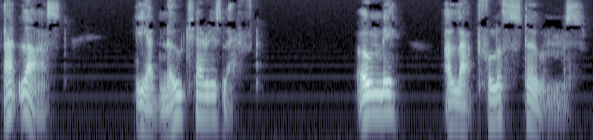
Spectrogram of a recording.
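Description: Reading scripted narration of a children's sci-fi novel, this man sounds low, mellow and a touch husky, with no echo. His pitch moves in big swings, and he goes very slowly with purposeful pauses, dramatic and measured like a seasoned audiobook reader spinning a story for kids.

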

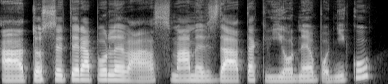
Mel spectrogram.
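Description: Woman doing a gruff grumbling crook. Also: on the low side, steady tone, a bit bright, no echo, clean studio sound, close to an everyday voice.

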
